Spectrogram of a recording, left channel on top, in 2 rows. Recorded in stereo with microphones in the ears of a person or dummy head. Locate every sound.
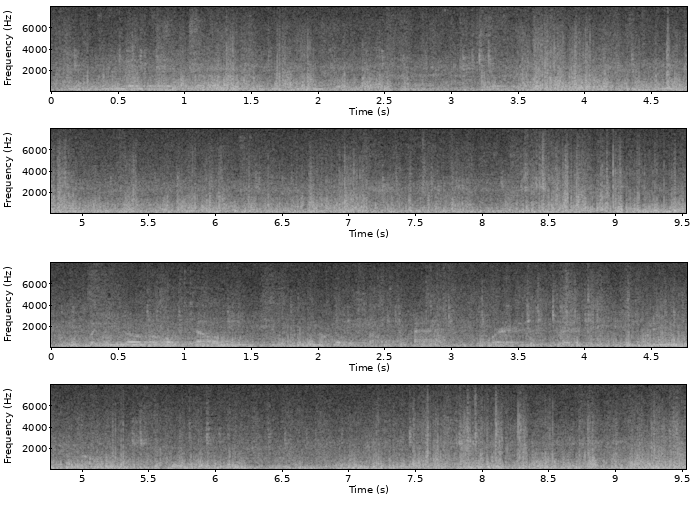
0.3 s a man speaking: 60° right (ahead or behind), 4 m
